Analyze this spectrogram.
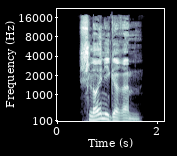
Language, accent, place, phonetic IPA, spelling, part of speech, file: German, Germany, Berlin, [ˈʃlɔɪ̯nɪɡəʁəm], schleunigerem, adjective, De-schleunigerem.ogg
- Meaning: strong dative masculine/neuter singular comparative degree of schleunig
